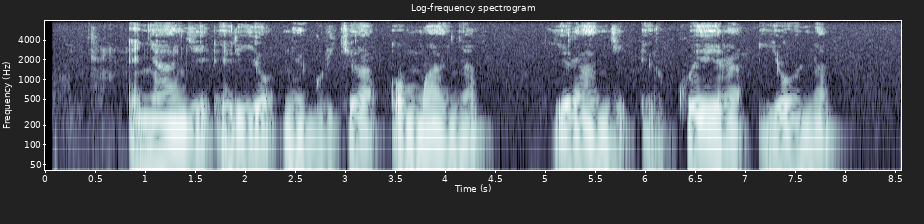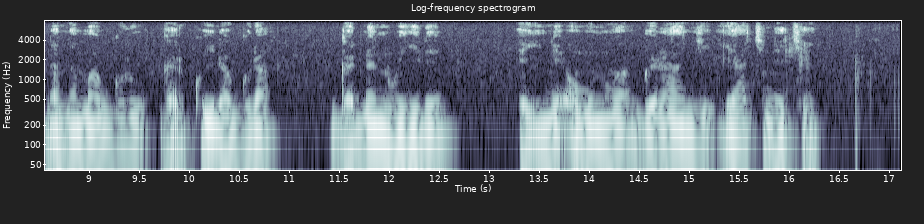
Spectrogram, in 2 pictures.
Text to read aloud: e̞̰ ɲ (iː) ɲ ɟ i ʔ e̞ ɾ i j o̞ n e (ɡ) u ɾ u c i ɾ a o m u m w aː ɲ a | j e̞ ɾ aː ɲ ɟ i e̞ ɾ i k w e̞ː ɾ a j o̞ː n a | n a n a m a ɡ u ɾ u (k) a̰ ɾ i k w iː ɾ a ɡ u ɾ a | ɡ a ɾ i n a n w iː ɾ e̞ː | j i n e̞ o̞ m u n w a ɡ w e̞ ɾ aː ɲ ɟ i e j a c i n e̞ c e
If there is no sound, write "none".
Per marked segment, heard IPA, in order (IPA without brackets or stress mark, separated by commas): aː, ɡ, ɡ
